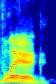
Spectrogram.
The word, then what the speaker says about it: flag: Flag. Well, now, okay. Yeah, now you're saying it. Pledge allegiance to the flag. Yeah, I say it flag, like a flat A.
